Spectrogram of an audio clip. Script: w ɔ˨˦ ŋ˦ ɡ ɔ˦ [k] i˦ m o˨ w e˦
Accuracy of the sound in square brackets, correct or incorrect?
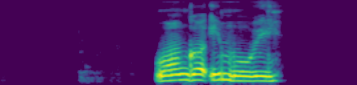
incorrect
